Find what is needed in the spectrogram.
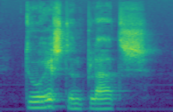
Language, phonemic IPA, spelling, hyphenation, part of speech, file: Dutch, /tuˈrɪs.tə(n)ˌplaːts/, toeristenplaats, toe‧ris‧ten‧plaats, noun, Nl-toeristenplaats.ogg
- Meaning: settlement that attracts many tourists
